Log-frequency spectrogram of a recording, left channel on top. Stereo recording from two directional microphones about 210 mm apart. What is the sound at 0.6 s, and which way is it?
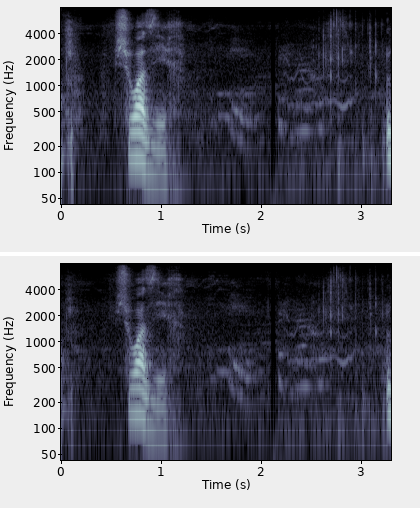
Speech, 30° left (ahead or behind).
